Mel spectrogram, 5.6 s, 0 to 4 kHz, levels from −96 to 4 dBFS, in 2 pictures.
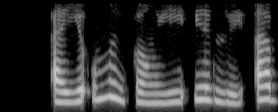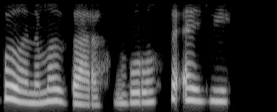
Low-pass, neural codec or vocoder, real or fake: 3.6 kHz; codec, 16 kHz, 4.8 kbps, FACodec; fake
